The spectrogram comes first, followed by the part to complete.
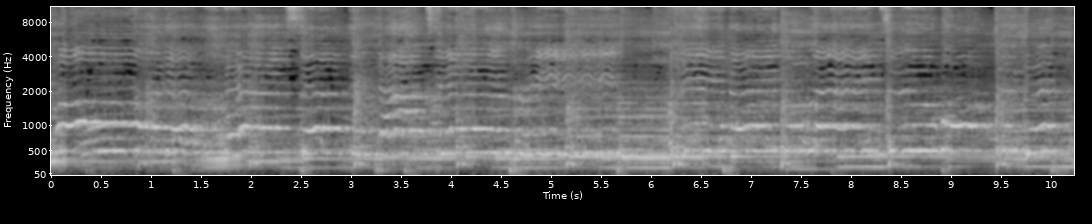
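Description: Worship music: a woman singing a slow melody with vibrato over long held chords and a band beat.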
